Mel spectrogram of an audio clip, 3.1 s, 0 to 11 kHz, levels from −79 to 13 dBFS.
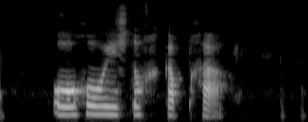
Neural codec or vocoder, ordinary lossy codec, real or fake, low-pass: none; AAC, 48 kbps; real; 9.9 kHz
